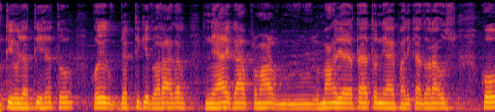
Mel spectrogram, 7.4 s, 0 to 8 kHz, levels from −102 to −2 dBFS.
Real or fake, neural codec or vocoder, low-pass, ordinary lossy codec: real; none; 7.2 kHz; none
